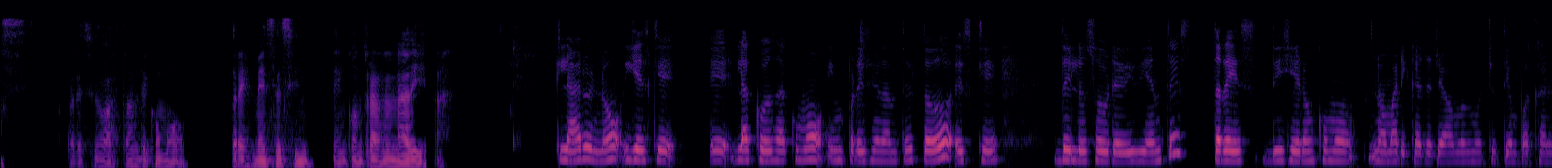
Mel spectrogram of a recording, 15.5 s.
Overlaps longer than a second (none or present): none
